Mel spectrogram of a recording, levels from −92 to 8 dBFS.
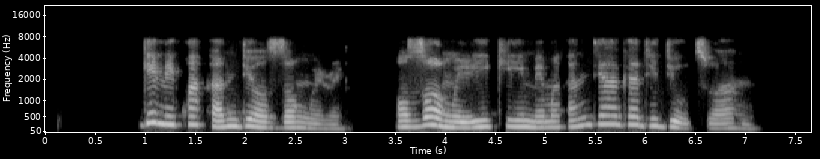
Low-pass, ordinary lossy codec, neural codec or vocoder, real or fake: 7.2 kHz; Opus, 16 kbps; none; real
